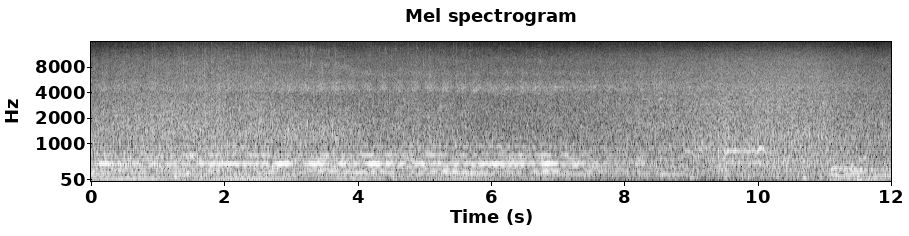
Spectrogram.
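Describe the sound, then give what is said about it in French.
A steady, dense rush of cascading water from a waterfall in the Jardin des Fontaines Pétrifiantes garden fills the whole recording, loud, with a faint tonal hum running underneath and no break in the flow. “Détenteur du label Jardin Remarquable, parcours dans cet écrin de nature entre composition et curiosité florale et cascade.”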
